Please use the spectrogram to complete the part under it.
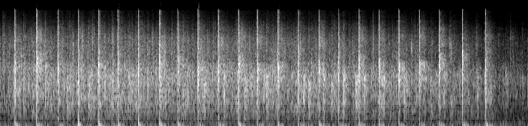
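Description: A crowd at a military cadet graduation ceremony applauds with steady clapping and regular sharp claps standing out throughout, fairly distant and continuous.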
